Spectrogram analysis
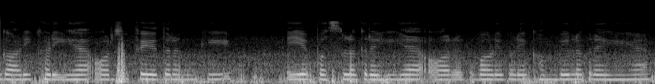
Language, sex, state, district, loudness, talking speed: Hindi, female, Punjab, Pathankot, -20 LUFS, 165 wpm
